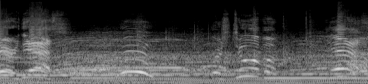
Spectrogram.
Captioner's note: crowd cheering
